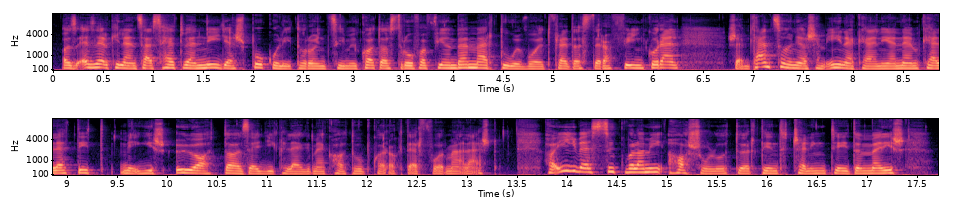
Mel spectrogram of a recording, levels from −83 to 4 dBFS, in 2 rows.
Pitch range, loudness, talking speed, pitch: 160-190 Hz, -15 LUFS, 120 wpm, 170 Hz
